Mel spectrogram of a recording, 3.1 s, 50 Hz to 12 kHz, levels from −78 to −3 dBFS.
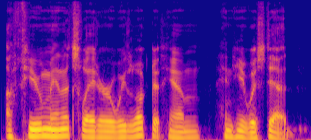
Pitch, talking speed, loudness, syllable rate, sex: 105 Hz, 230 wpm, -15 LUFS, 6.2 syllables/s, male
